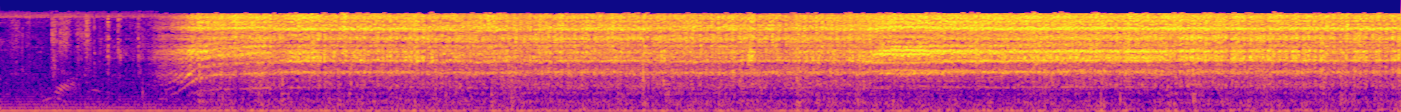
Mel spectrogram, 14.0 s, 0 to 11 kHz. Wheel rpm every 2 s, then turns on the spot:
10, 140, 160, 160, 160, 160, 160.
none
